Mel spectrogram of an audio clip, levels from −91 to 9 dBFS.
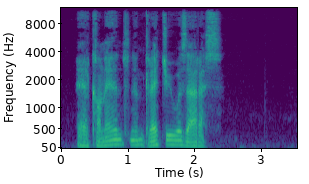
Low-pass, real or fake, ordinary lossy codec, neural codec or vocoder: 10.8 kHz; fake; Opus, 64 kbps; codec, 24 kHz, 0.9 kbps, WavTokenizer, medium speech release version 2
